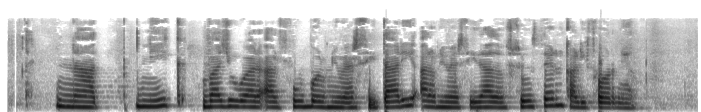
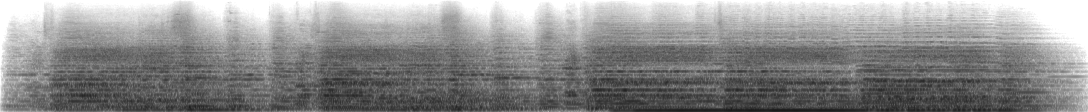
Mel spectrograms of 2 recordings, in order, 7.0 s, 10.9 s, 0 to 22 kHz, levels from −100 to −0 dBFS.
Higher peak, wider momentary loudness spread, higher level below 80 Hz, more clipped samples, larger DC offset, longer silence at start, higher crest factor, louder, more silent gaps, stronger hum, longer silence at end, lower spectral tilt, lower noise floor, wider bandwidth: about the same, 0 dBFS vs -2 dBFS; second, 7 LU vs 10 LU; second, -54 dBFS vs -22 dBFS; neither; neither; about the same, 0.25 s vs 0.15 s; about the same, 14 dB vs 14 dB; about the same, -15 LUFS vs -17 LUFS; neither; neither; first, 0.65 s vs 0.3 s; about the same, -7 dB/octave vs -6.5 dB/octave; second, -33 dBFS vs -38 dBFS; first, 11.5 kHz vs 10 kHz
